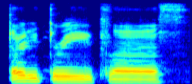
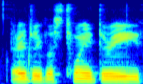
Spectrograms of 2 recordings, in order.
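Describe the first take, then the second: First: Drawn out while counting up; slow, thinking aloud. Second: Rattled off quickly; fast, got it now. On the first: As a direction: slowly add it up in your head. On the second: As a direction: rattle off the total. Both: Real, not acted. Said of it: "working out the sum aloud".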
